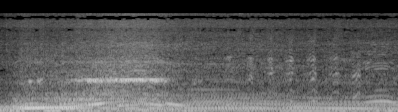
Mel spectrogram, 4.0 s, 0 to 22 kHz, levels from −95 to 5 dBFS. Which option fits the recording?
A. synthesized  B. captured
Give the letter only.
B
